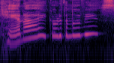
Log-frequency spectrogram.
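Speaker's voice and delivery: pitch climbs in a question-like tune on movies. Explaining how spoken questions are marked without a question mark: voice rising at the end. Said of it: "My voice goes up to show that a question is being asked".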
